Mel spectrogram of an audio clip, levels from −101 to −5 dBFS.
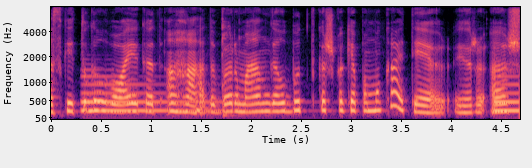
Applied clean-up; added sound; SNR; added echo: none; Bass guitar; 6 dB; none.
